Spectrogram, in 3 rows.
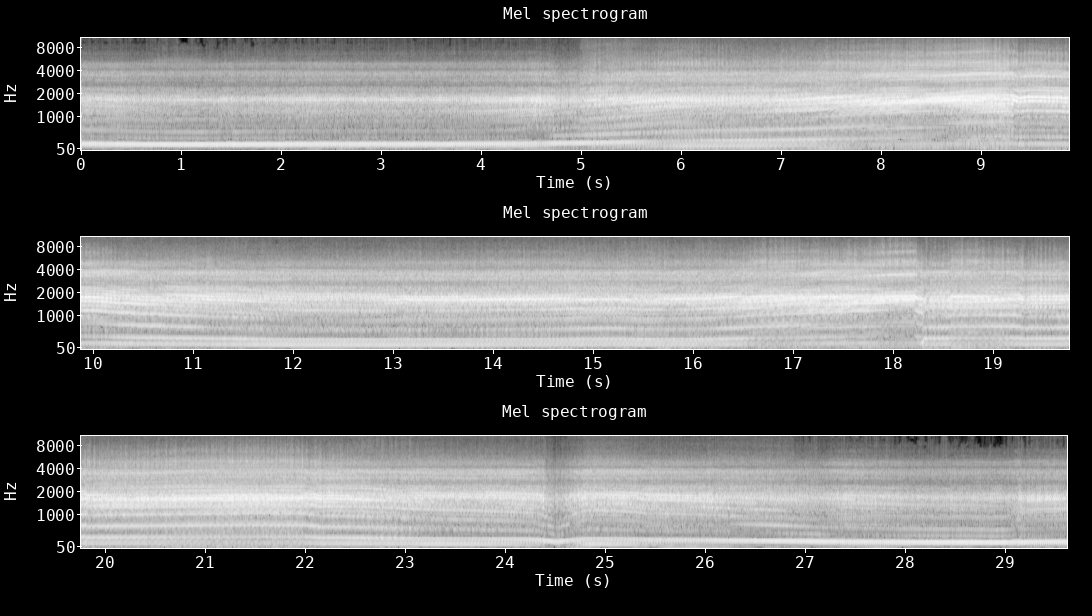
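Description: BMW HP4 superbike's inline-four engine at speed on track. Its pitch rises and falls again and again as the rider accelerates and rolls off through the corners and gears, with a quick dip and recovery about 24 seconds in.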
